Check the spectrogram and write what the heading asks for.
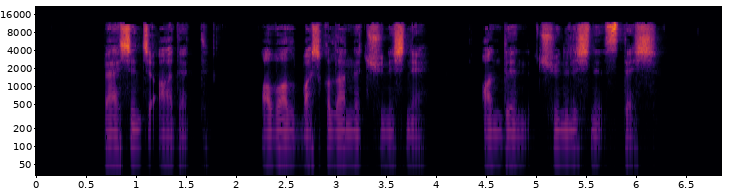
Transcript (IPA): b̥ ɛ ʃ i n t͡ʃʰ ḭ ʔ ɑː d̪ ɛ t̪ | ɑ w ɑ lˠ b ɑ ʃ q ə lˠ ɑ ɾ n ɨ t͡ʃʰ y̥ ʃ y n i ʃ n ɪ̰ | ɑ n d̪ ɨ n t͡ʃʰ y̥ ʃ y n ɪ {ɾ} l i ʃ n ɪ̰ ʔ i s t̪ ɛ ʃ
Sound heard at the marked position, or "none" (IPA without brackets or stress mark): none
